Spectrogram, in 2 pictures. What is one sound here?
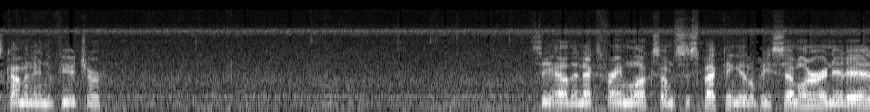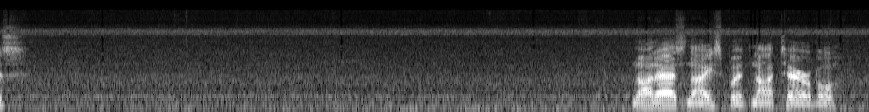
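A man talks calmly and close by, in short bursts.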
